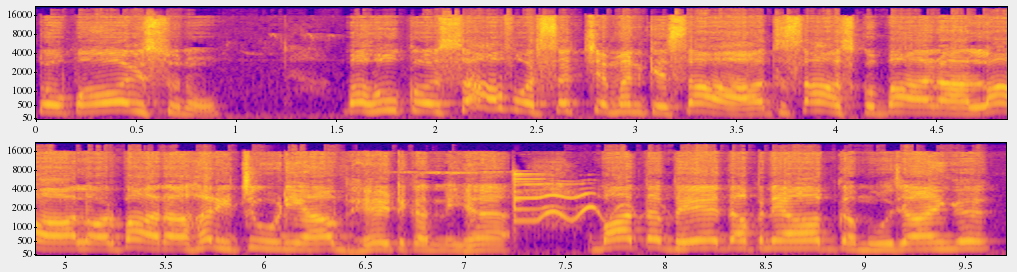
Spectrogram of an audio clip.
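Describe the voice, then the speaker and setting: A woman's voice: fairly high pitch, unhurried, a little hiss or hum, close to an everyday voice. A woman voicing a male holy man in a cartoon story, a solemn fake guru handing out remedies. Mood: solemn, instructing.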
